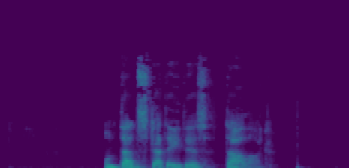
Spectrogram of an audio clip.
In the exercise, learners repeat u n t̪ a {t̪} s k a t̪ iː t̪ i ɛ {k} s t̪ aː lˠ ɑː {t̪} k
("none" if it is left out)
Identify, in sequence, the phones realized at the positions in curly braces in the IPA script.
d̪, none, none

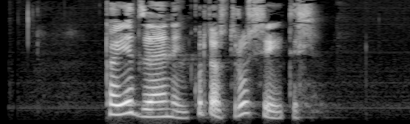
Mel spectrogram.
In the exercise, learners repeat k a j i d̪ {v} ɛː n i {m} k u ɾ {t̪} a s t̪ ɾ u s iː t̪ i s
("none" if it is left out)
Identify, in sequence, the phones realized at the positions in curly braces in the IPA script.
z, ɲ, t̪

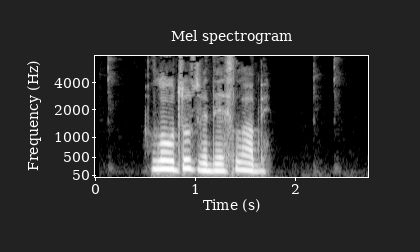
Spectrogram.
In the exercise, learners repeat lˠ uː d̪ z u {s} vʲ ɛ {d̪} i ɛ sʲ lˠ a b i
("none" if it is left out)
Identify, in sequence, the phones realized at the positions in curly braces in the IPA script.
z, d̪

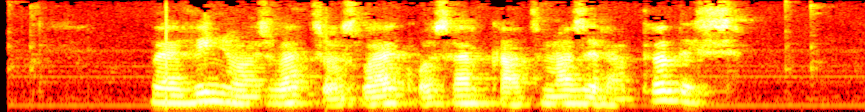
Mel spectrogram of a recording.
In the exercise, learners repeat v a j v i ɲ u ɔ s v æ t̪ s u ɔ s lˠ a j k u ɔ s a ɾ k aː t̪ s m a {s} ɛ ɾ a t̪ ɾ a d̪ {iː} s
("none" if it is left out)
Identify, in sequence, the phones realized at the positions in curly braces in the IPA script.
z, i

